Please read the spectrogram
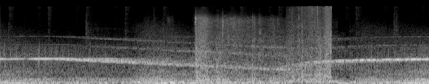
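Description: Civil-defence air raid siren wailing a rocket-attack alert: a steady high tone that sags in pitch about halfway through and climbs back near the end, over a low rumble, with a burst of rushing noise as the pitch drops.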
